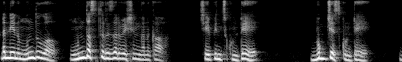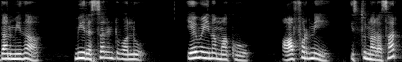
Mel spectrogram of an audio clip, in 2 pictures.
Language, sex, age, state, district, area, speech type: Telugu, male, 30-45, Andhra Pradesh, Krishna, urban, spontaneous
